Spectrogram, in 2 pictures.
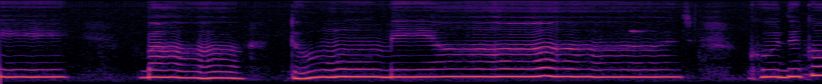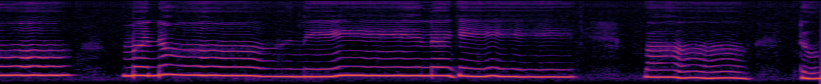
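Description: A single voice humming a wordless ghazal melody, unaccompanied: long held notes with wavering turns, in several phrases broken by short silences.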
